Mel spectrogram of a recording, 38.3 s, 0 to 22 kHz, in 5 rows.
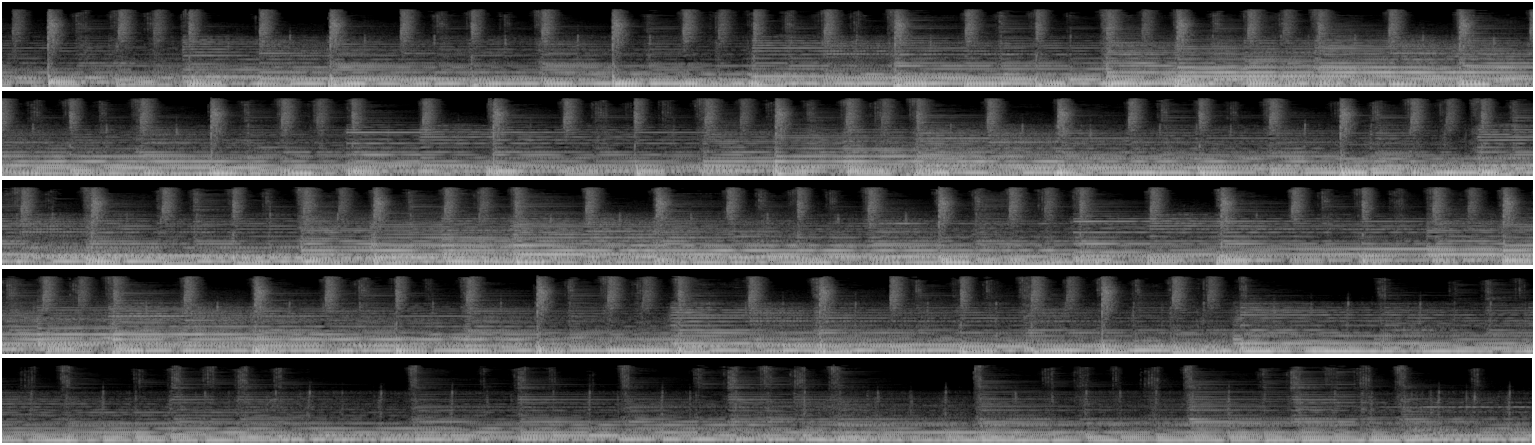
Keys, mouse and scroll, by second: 0.5-3.2 middle drag, 2.8 c, 4.1 right click, 4.7-5.9 drag, 5.0 z, 8.6-12.2 middle drag, 8.8 z, 12.8-14.6 right drag, 13.3 k, 22.2-23.8 right drag, 23.8 middle click, 24.1 i, 25.1 z, 25.5 middle click, 26.2 KP_Decimal, 29.5 click, 30.7 KP_3, 31.1 Tab, 32.0 ctrl+s, 32.4 z, 35.9 Tab, 36.9-38.2 drag, 37.8 z.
